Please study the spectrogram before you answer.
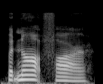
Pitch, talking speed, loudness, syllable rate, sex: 185 Hz, 175 wpm, -15 LUFS, 3.5 syllables/s, female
